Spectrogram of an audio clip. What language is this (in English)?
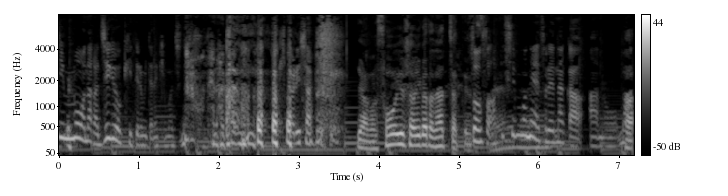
Japanese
